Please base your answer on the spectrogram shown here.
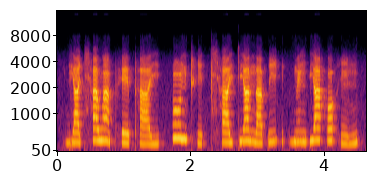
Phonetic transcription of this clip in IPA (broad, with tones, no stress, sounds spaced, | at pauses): ɡ j a˧ t͡ɕʰ a˦ w ã˨˩ pʰ e˧ pʰ a˧ j | ɔ̃˥˧ n kʰ i˨ t̚ t͡ɕʰ a˧ j t̪ j a˥˧ n̪ a˧ p i˦ ʔ | b ẽ˧ ŋ p j a˥˧ h ɔ˥˧ h ĩ˨˦ m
